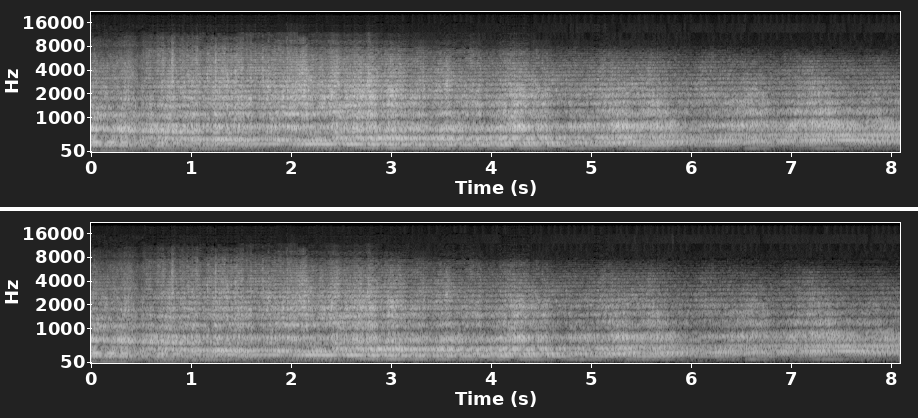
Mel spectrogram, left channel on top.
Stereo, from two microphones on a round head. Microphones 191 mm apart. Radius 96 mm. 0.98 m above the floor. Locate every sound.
0.0 s an aircraft: 25° left (ahead or behind); by 8.1 s 40° left (ahead or behind)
